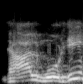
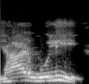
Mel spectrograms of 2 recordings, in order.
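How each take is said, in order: First: The words sound like 'jhaal mudhi', with a flapped 'dh'. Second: The words sound like 'jhaad mooli', with a long 'oo'. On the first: This is how people in Bengal say it. The speaker calls it right. "Bengal में झाड़ मूली नहीं बोला जाता, झाल मुढ़ी बोला जाता है" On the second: This is how an outsider says it. The speaker calls it wrong. "प्रधान जी बोलते हैं झाड़ मूली"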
